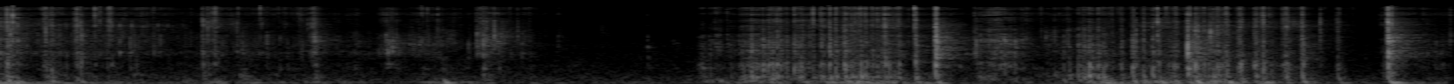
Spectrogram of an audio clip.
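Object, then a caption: Soap bar shaved with a metal blade. A solid rectangular white soap bar held in the hand is shaved with a metal utility knife blade, and shavings curl off. Quiet, bright, crisp scraping and crackling comes in short strokes, with a brief lull near the middle and a few sharper snaps toward the end.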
